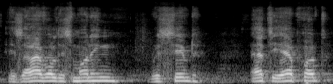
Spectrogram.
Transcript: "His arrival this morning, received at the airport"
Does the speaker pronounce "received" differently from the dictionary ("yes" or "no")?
no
